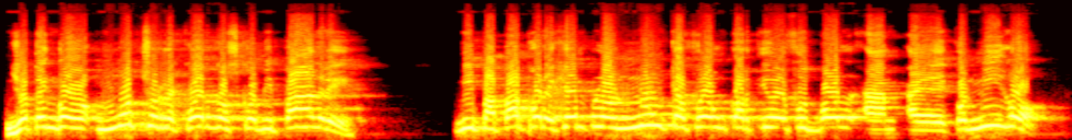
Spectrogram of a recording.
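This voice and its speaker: A man's voice: very high-pitched, unhurried. A middle-aged male pastor preaching a sermon, earnest, repeating words as he builds his point and now and then dropping in an amen.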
